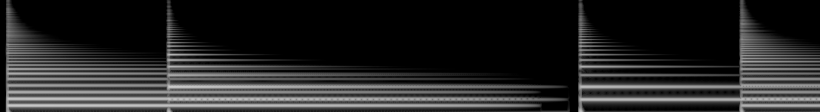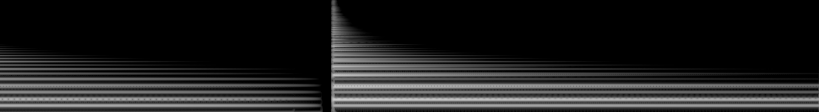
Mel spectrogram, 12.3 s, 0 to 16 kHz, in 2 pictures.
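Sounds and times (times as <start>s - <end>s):
DR220 pluck: 0.0s - 12.2s.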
